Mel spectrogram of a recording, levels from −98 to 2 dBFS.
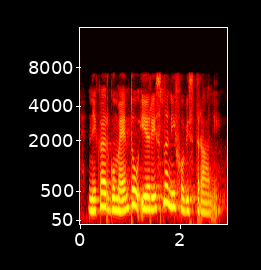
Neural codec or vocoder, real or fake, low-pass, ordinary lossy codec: none; real; 7.2 kHz; none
